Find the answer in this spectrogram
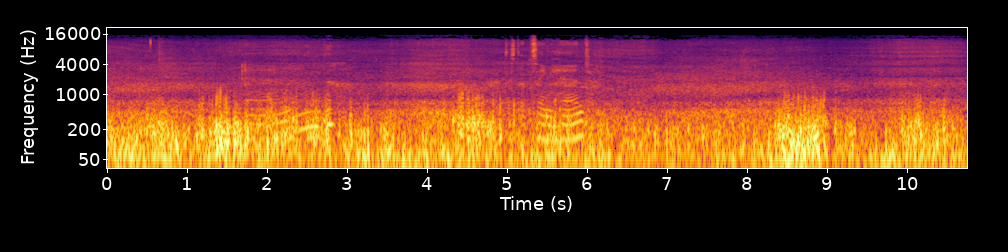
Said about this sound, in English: Whew. And it's a bit windy. And I am at the beach.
